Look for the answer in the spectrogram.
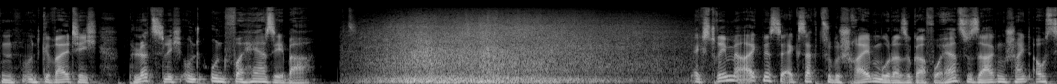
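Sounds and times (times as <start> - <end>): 
speech: 0.0 - 3.6, 6.9 - 10.5
huge ocean wave crashing: 3.4 - 7.5.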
